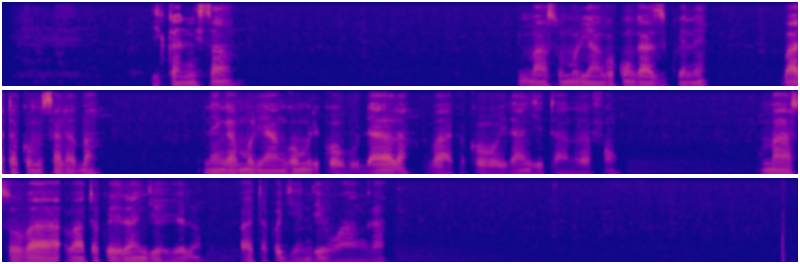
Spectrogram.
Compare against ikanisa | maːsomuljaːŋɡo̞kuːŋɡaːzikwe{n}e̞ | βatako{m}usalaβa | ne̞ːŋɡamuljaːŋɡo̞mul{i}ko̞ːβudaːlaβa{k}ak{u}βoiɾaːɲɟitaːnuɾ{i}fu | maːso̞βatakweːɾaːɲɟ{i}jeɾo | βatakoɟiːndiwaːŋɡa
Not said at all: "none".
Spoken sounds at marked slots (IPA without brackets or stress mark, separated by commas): n, m, i, k, o, a, e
